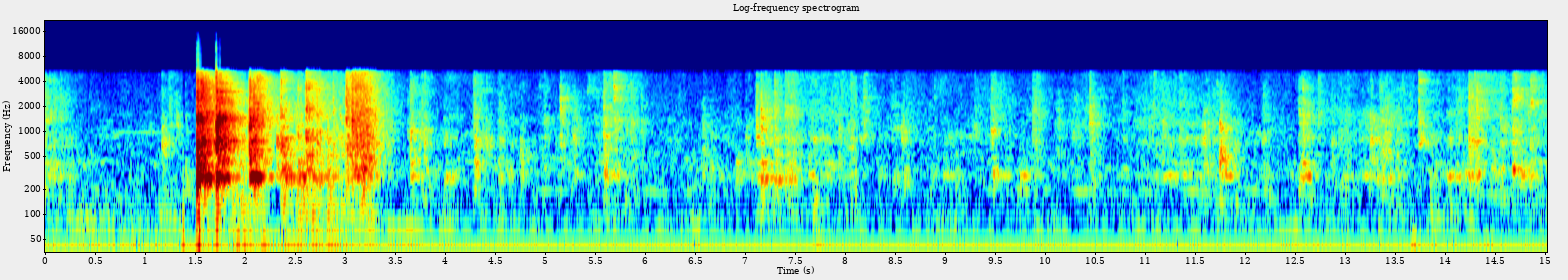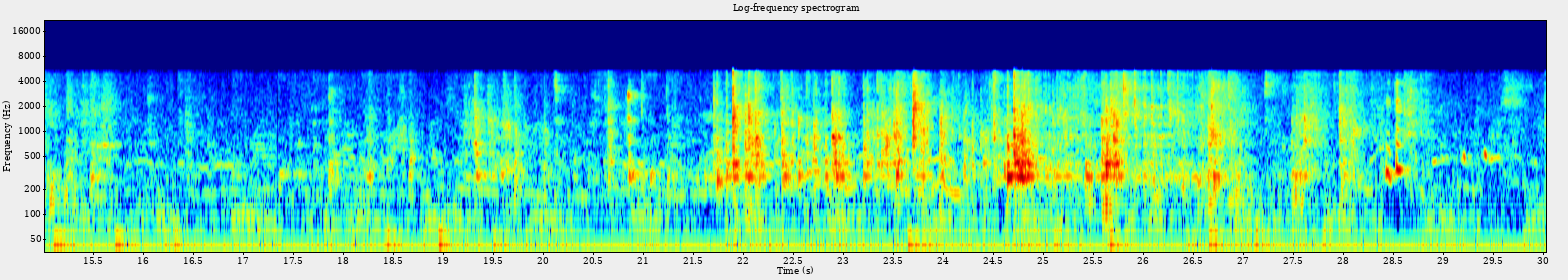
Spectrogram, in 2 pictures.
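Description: A puppy knocking, pushing and chewing an empty plastic bottle across a hardwood floor: irregular clattering and crackling, loudest about two seconds in and again for several seconds near the end, with lighter knocks in between.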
